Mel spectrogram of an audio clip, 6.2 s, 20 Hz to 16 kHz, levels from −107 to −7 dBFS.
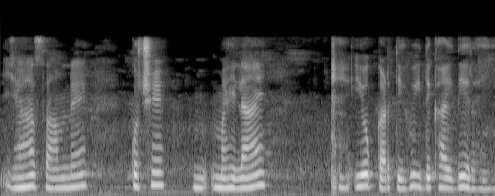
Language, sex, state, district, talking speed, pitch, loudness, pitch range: Hindi, female, Uttar Pradesh, Hamirpur, 105 wpm, 195 Hz, -31 LUFS, 185-215 Hz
